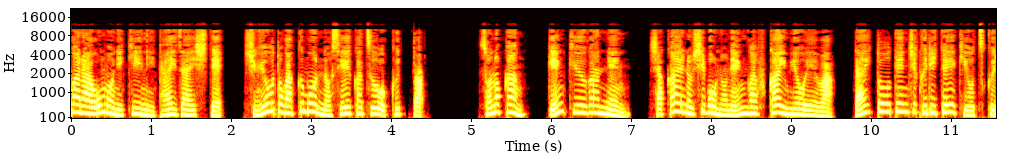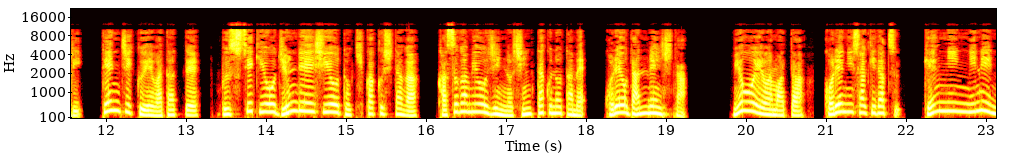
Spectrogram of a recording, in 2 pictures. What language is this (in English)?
Japanese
